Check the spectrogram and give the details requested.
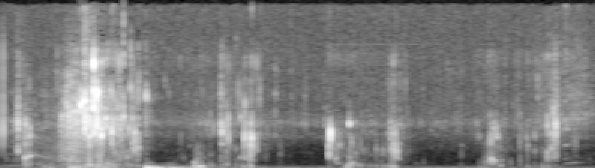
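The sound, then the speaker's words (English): Someone takes a sip of a drink, with a wet slurp followed by several soft swallowing and mouth sounds, quiet, with no talking. “Time for a sip.”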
